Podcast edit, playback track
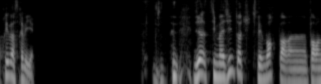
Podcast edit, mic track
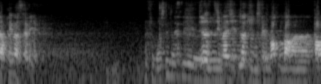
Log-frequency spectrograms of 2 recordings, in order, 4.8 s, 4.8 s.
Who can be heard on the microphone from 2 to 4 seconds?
both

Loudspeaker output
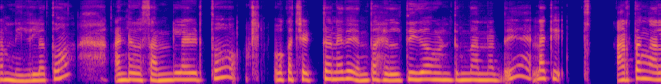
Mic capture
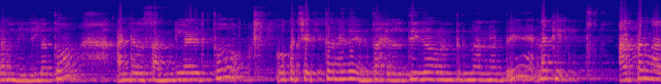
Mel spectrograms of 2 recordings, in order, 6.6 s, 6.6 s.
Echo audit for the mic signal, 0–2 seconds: echo only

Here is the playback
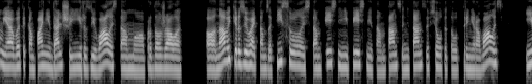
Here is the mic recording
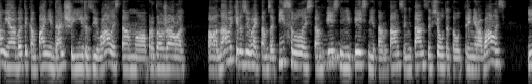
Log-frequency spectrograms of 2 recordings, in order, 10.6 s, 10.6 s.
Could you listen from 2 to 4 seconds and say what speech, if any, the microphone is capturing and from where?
echo only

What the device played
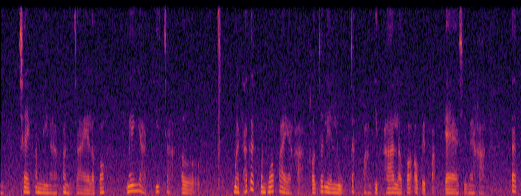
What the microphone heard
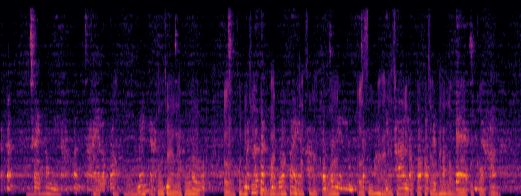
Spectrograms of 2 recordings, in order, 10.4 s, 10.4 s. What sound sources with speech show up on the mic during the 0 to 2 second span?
both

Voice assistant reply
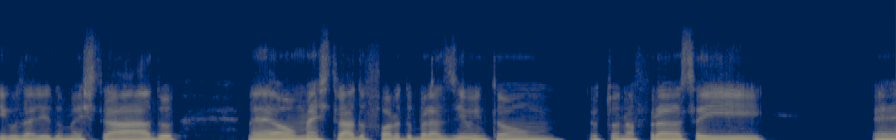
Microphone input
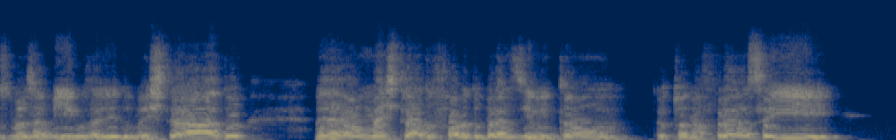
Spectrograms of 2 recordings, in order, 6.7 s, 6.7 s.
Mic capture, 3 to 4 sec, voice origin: echo only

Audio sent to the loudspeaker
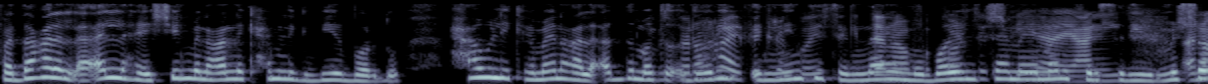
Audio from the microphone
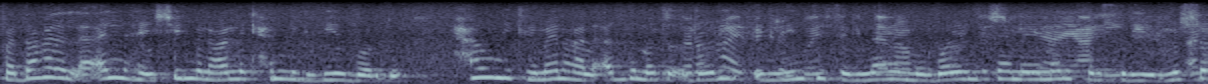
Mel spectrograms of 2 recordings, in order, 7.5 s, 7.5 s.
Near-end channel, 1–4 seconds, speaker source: echo only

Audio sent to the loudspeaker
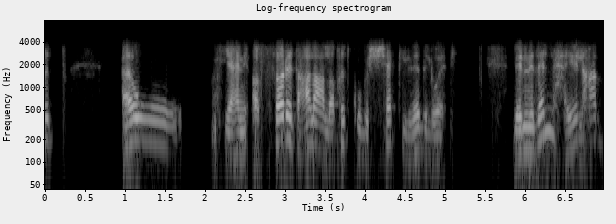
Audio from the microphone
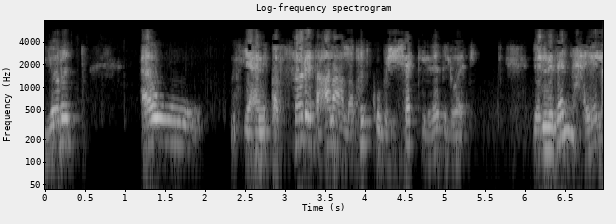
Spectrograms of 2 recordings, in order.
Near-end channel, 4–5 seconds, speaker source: echo only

